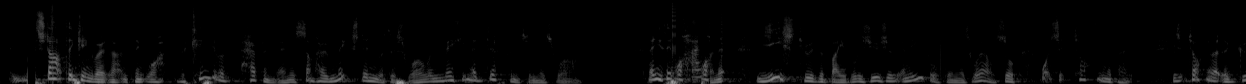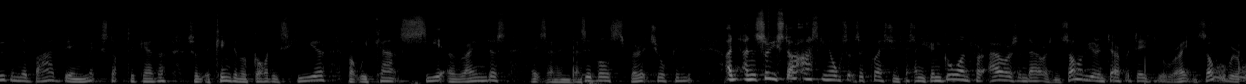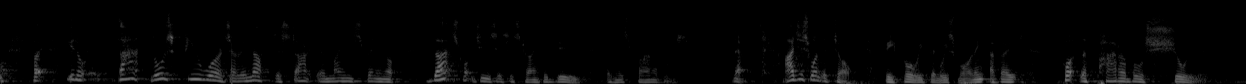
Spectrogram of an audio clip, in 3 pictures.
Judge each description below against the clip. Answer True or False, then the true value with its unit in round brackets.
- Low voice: False (145 Hz)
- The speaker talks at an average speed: False (250 wpm)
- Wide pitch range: True (7.8 semitones)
